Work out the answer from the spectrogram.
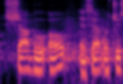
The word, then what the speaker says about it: Shabuat: Shabuot, but it's spelled Shabuat.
